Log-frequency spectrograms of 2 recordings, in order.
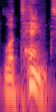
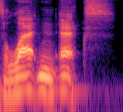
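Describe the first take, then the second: First: The ending is a plain 'ks' sound, read as spelled. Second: The ending is said as the letter name 'ex'. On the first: This is a literal reading of the spelling. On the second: This is the pronunciation others intend. "they want us to pronounce as Latin X"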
